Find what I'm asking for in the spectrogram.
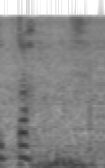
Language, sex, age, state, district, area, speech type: Punjabi, female, 30-45, Punjab, Gurdaspur, urban, read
